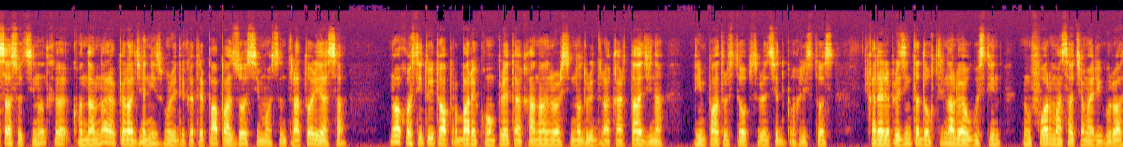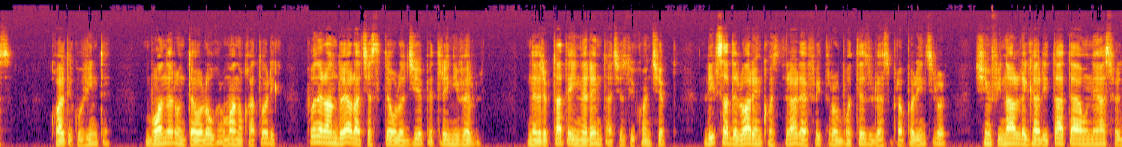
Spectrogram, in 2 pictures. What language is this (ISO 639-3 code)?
ron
